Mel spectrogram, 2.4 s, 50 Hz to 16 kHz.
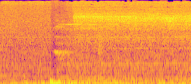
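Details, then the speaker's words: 2010 Ford Taurus 3.5 with crank/no start, fuel pump activated from scan tool with key on: faint steady high hum for a couple of seconds; fuel pump is running and pumping. "and it came on so uh we know the fuel pump is at least pumping so I'm just going to assume that we have fuel"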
